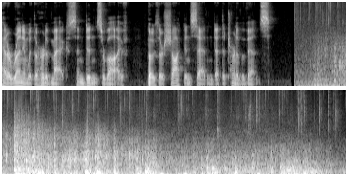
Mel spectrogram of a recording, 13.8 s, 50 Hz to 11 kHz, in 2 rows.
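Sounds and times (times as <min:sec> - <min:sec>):
speech: 0:00.0 - 0:07.0
steady falling rain: 0:05.8 - 0:13.7
deep thunder rolling: 0:05.9 - 0:13.7.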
